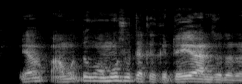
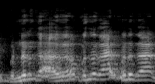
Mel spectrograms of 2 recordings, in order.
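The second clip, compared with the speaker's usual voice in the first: high, eager, louder questioning; seeking self-justification; 9 semitones higher, 5 dB louder than usual. Shown as a demonstration. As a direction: fish insistently for agreement. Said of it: "kamu sedang mencari pembenaran". (mendesak cari pembenaran)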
